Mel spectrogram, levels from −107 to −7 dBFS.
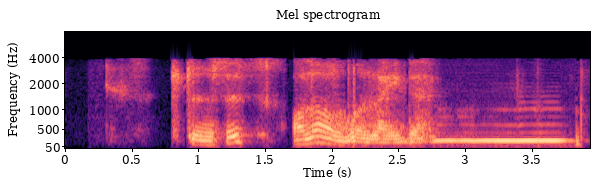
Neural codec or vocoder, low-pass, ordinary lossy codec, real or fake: codec, 16 kHz in and 24 kHz out, 1 kbps, XY-Tokenizer; 7.2 kHz; AAC, 16 kbps; fake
